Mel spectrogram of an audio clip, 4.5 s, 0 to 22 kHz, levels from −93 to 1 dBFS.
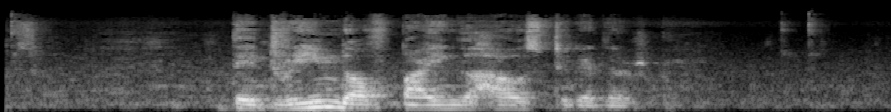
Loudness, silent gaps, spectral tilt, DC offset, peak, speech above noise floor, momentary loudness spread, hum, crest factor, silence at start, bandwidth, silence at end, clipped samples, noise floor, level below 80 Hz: -17 LUFS; none; -5.5 dB/octave; under 0.1%; 0 dBFS; 37 dB; 17 LU; none; 18 dB; 0.1 s; 13 kHz; 1.25 s; under 0.1%; -53 dBFS; -56 dBFS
